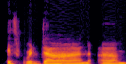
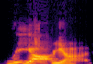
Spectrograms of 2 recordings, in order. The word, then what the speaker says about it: Riyadh: It's Radan, but I can't. I'm pronouncing it wrong. Riyadh.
